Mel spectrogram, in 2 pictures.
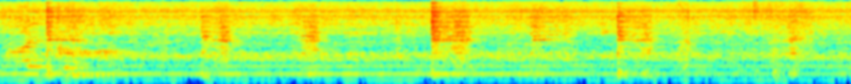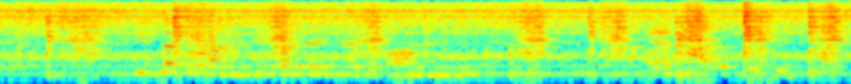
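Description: Food sizzling in hot oil in a pan on a wood-fired clay stove, with irregular scrapes and taps of a spatula stirring against the pan.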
